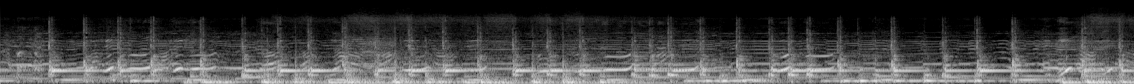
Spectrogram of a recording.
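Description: Jaranan buto ensemble music: kendang hand drums playing a fast, busy rhythm under a melody that holds one note and bends around it, with low drum or gong tones underneath.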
